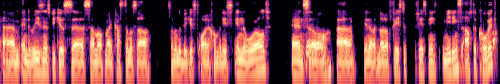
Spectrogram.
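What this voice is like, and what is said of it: Slight German accent. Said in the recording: “as you can probably hear from my slight accent, I'm not from Texas. I am from Germany originally.”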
